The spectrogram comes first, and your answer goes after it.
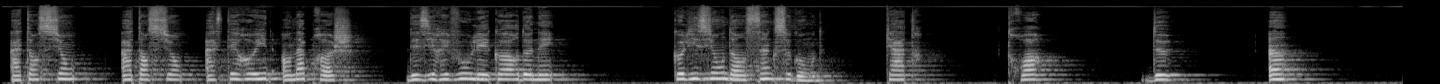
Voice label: Hôtesse Vaisseau spatial

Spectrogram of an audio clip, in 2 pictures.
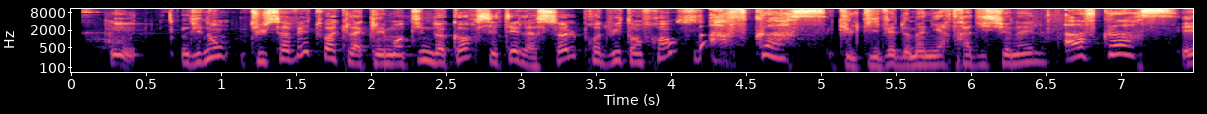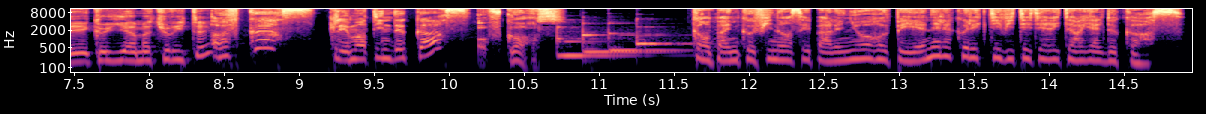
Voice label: SPOT RADIO; CLEMENTINE DE CORSE

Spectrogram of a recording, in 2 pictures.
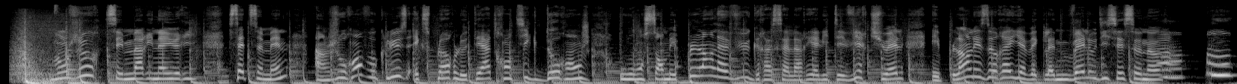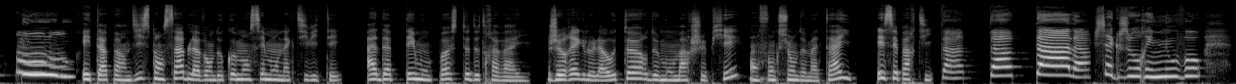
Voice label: voix off

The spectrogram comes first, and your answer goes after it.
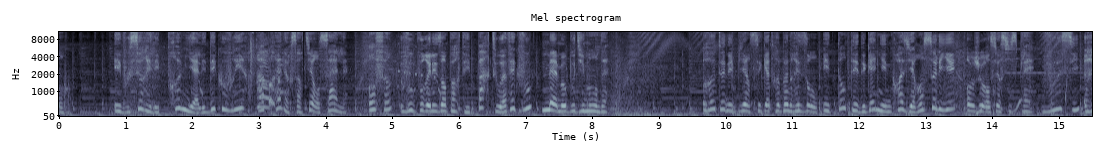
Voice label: EN ACHAT DIGITAL souriante sympa; VAIANA

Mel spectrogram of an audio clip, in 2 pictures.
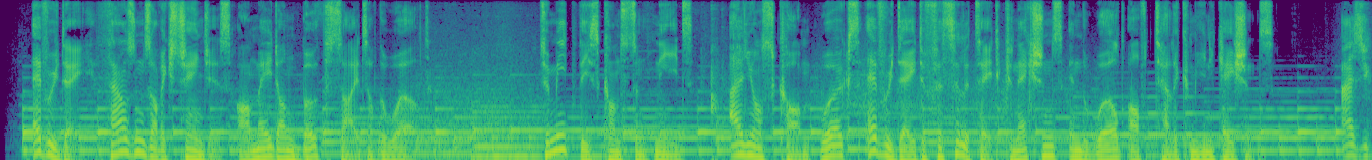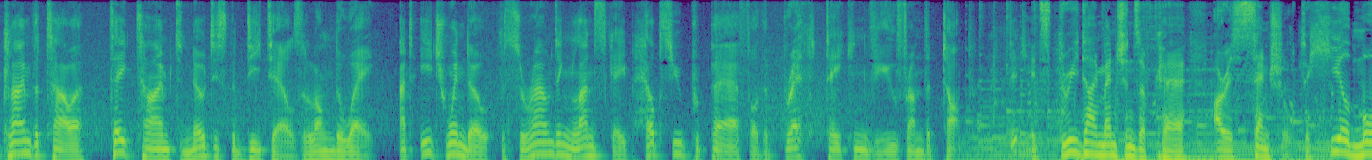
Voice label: demo voix off, EN

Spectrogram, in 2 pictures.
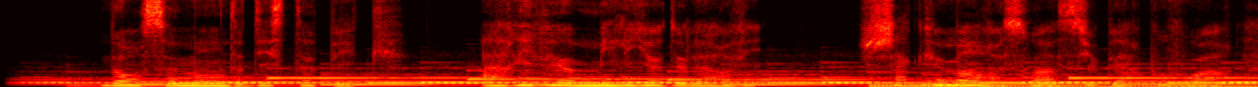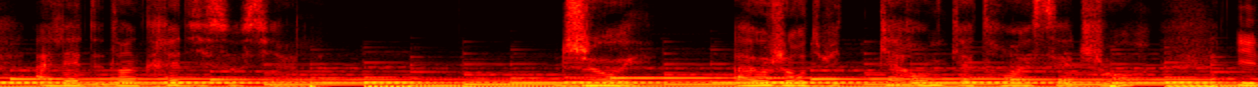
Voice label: voix off intro court metrage

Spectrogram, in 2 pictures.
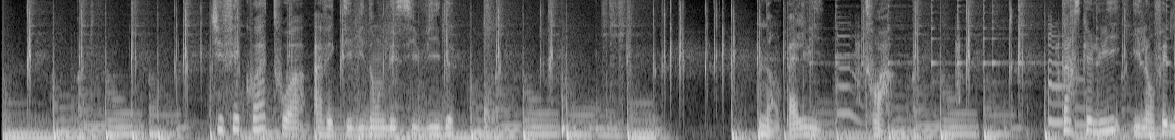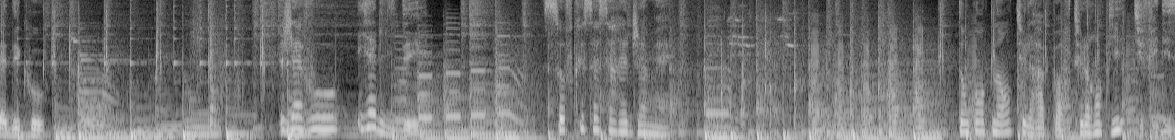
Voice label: Spot; EkOVRAK

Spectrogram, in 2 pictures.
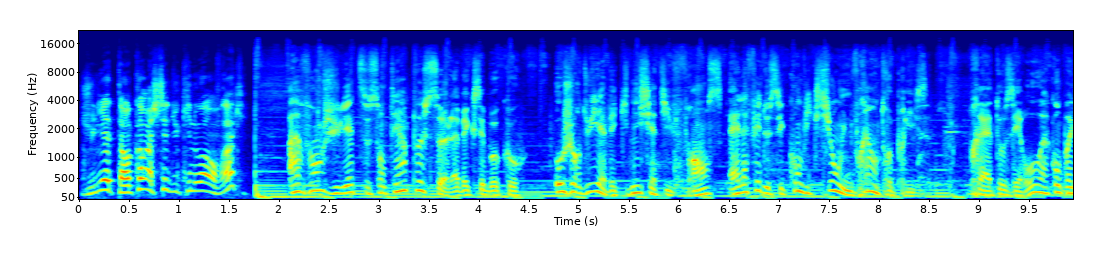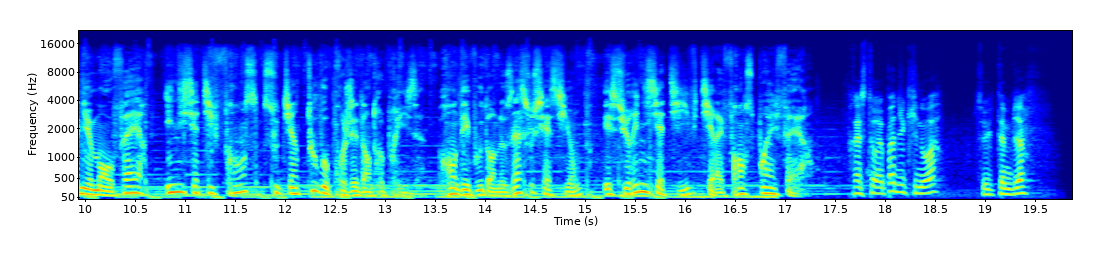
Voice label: Spot TV Institutionnel ton sympa rassurant; 20 sec; INITIATIVE FRANCE

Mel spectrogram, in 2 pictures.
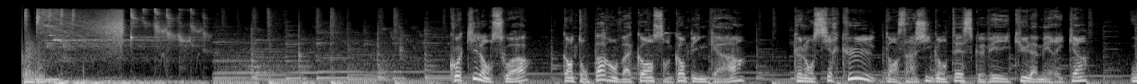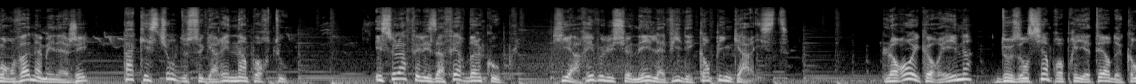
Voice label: Voix Narrative Ton journalistique; voix-off; Capital; M6

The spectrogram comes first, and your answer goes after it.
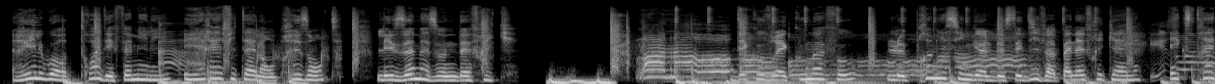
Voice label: habillage; RFI TALENT

